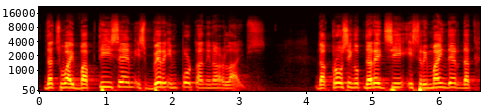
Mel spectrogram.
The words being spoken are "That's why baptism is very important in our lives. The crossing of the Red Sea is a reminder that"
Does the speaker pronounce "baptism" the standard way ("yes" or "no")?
no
